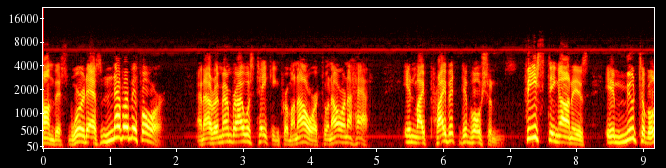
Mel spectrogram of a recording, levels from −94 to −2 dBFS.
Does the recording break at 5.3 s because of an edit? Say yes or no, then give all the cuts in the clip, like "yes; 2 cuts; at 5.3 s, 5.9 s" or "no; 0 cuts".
no; 2 cuts; at 2.1 s, 7.1 s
